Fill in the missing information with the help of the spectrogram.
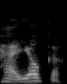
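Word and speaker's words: heyoka: That word is properly pronounced Hayoka.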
